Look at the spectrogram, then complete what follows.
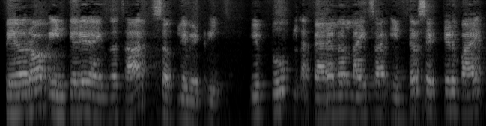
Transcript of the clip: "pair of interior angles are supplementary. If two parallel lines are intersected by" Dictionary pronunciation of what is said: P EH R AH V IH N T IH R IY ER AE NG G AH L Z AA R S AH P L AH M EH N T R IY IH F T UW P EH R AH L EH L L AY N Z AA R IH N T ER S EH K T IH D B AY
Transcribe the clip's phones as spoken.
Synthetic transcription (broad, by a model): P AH R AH F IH N T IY R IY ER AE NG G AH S AA R S AH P L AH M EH T R IY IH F T UW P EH R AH L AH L L AY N S AA R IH N T ER S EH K T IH D B AY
